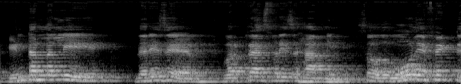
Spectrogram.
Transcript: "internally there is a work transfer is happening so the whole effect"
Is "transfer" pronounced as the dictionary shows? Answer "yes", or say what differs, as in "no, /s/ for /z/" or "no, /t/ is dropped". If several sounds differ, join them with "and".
no, /n/ is dropped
